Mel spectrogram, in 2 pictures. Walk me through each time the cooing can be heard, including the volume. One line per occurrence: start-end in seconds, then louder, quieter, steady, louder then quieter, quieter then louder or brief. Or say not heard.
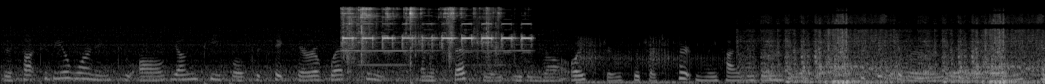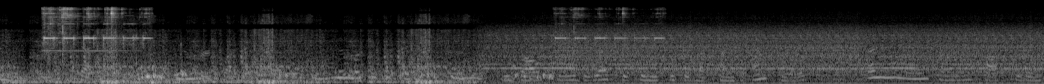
8.7-16.1 louder then quieter.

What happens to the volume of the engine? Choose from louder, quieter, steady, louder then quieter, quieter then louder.
louder.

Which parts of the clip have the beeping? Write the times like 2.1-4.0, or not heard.
3.4-5.3, 10.8-12.0, 15.9-16.9.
